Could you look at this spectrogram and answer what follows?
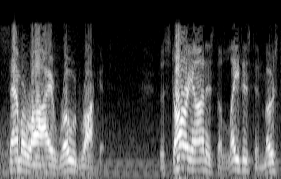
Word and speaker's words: Starion: this spaceship called the starrion no i didn't mispronounce the name it is starion not stallion like almost everyone thought when word about the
